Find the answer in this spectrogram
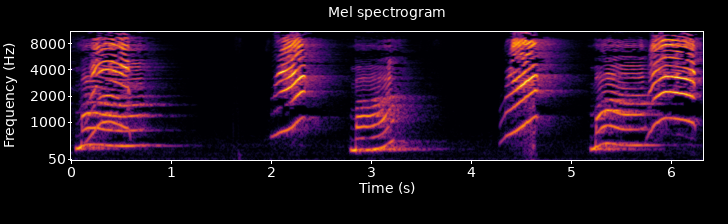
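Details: Indian ringneck parakeet kept as a pet mimicking speech, saying maa and papa: five rich, nasal, word-like calls with rising and arched contours, some sharply upswept, delivered in a quiet room with pauses between each.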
